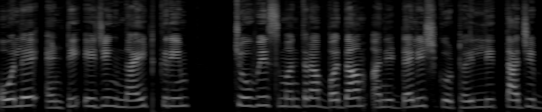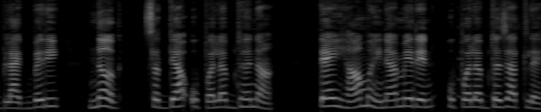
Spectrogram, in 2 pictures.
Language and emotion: Goan Konkani, neutral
